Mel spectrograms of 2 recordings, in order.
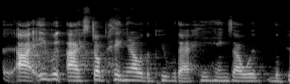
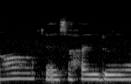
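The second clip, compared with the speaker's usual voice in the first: softer, higher, imitating an uneasy greeting; mock polite, hushed awkward hello; awkward small talk; 4 semitones higher, 8 dB quieter than usual. Ex greeting her after years, awkward and softly higher. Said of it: "it was so awkward".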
